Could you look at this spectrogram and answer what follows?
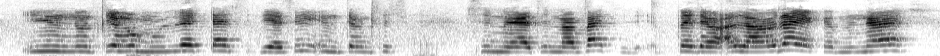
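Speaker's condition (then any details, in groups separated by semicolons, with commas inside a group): Cerebral palsy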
